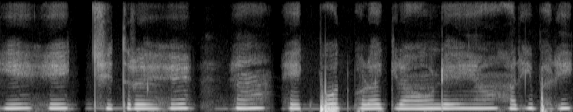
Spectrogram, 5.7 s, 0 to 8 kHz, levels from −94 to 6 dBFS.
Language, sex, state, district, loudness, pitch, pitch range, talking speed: Hindi, female, Madhya Pradesh, Bhopal, -20 LUFS, 300 Hz, 290-310 Hz, 135 wpm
